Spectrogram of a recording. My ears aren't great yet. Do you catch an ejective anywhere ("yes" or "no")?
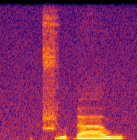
no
